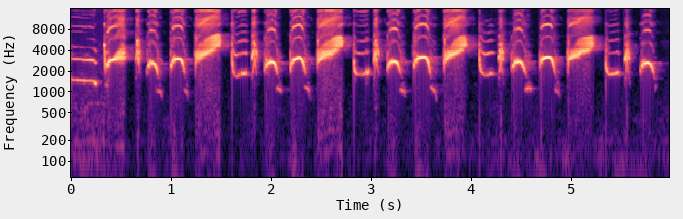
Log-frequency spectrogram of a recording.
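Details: Javan pied starling repeating a pumping gacor phrase about 48 times a minute: a loud harsh squawk linked to looping whistled notes, rhythmic and insistent, with small chips between.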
